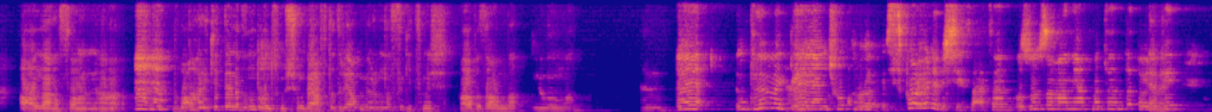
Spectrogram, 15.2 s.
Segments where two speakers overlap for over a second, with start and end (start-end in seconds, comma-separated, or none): none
